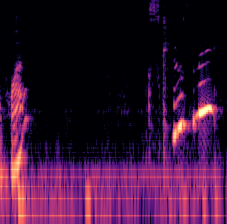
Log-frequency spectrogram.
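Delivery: a very high, incredulous excuse me; shocked disbelief. Retold or imitated. Worker finding the crew vanished, high shocked squeal. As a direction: squeal it like you cannot believe it. Finds coworkers all gone.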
